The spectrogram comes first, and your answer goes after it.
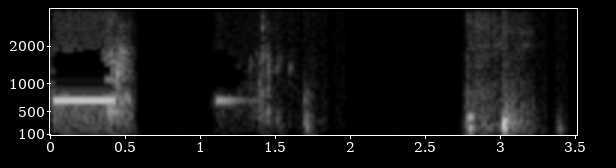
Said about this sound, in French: C'est à vous après le bip.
